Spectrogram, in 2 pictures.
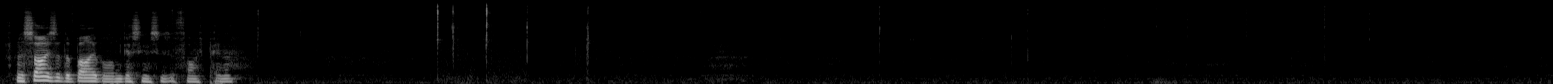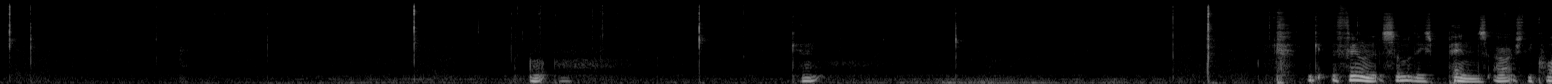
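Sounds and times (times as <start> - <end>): lock pick clicking and scraping: 4.1 - 6.0, 7.8 - 13.8, 15.5 - 16.3, 19.6 - 20.8.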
